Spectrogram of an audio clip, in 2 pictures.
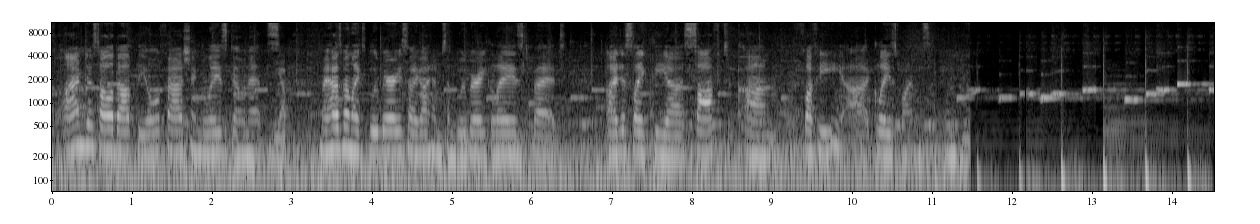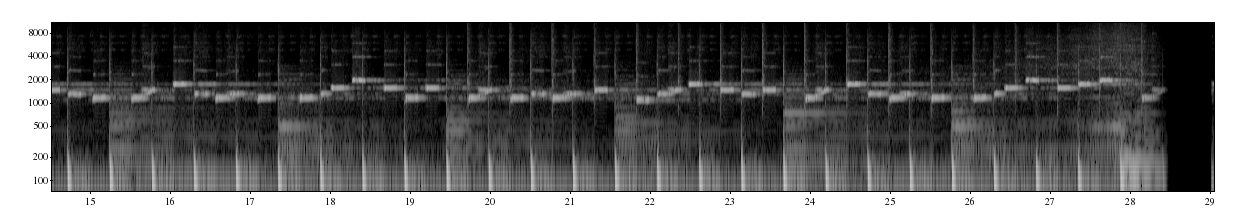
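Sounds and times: whistled tune: 11.2s - 28.5s.

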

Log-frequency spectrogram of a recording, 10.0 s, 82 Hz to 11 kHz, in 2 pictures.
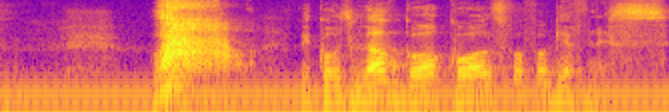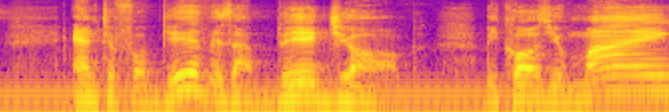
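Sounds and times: soft intake of breath: 0.4s - 1.1s, 5.0s - 5.6s, 8.2s - 8.7s
man exclaiming wow: 1.2s - 1.9s.

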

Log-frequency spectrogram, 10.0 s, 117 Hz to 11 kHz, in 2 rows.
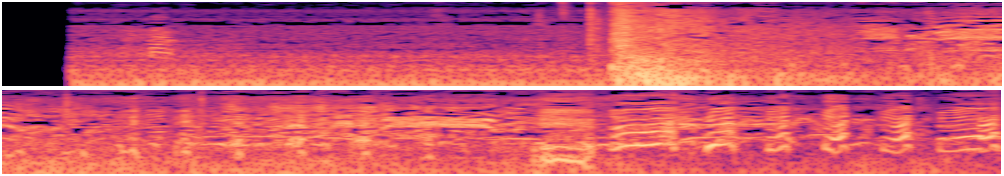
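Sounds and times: low background rumble: 0.4s - 9.9s
howitzer firing blast: 3.0s - 5.5s.

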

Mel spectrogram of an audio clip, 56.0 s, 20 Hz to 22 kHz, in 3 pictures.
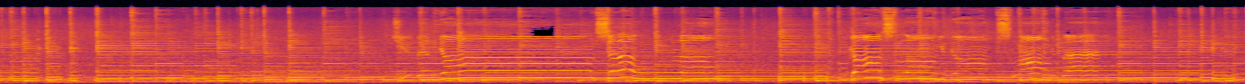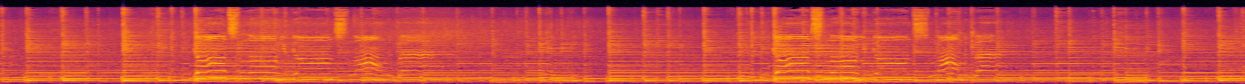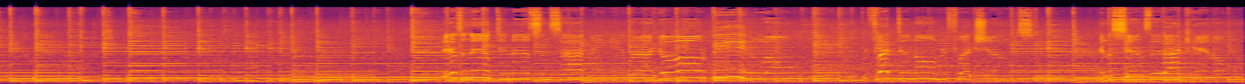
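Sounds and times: acoustic guitar strummed: 0.0s - 56.0s
wordless vocal melody: 0.0s - 56.0s.

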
